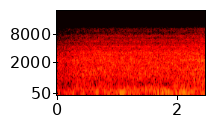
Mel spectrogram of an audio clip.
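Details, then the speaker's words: Healthy wheel bearing on a 2020 pickup (owner reported ugly noise from the rear) spins freely with a smooth, steady rush, no growl or rumble; the bearing on the other side was the faulty one. "bueno si escucharon este este balero no se escucha ningún ruido"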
